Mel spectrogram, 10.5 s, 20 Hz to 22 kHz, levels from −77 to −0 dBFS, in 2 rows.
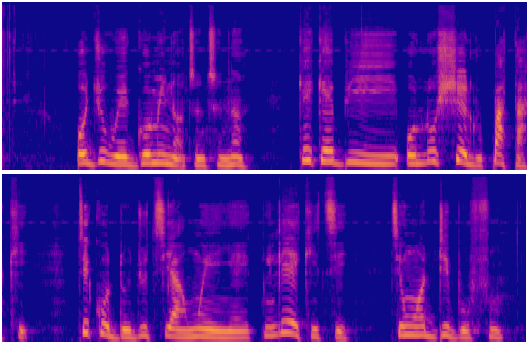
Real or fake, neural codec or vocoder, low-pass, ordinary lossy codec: real; none; none; none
